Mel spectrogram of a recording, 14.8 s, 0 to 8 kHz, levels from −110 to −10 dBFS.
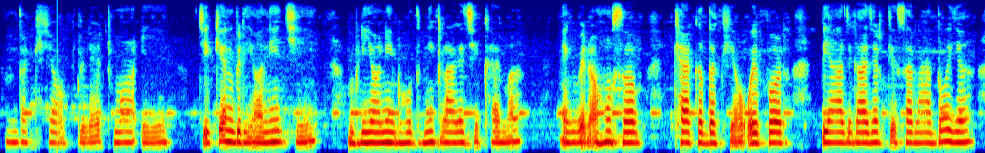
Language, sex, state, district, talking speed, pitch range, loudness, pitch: Maithili, female, Bihar, Saharsa, 115 wpm, 200-220 Hz, -18 LUFS, 210 Hz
